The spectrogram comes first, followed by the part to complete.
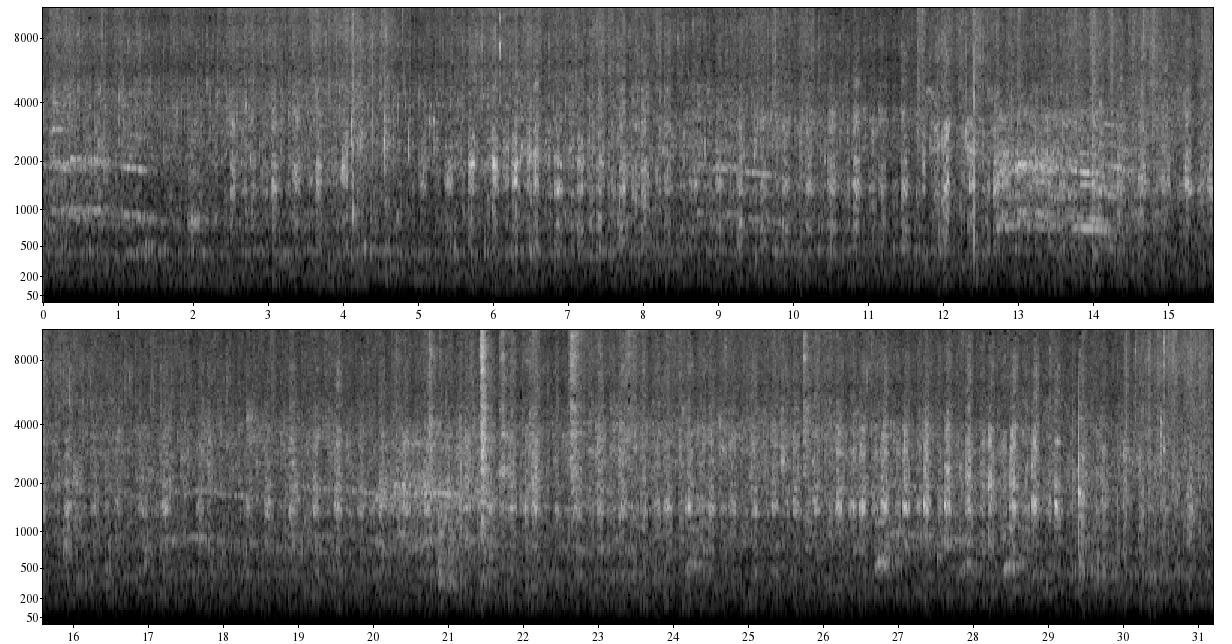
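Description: Dogs at play, with a bulldog panting heavily.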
